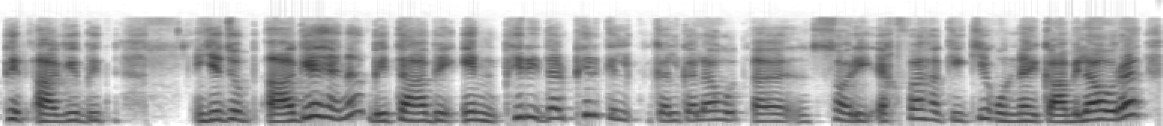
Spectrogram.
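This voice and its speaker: Her voice fairly high and mellow, a woman patiently leads a gradual, step-by-step tajweed lesson on the rules of reciting the Quran. She works through every rule and keeps raising questions that she then answers herself.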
